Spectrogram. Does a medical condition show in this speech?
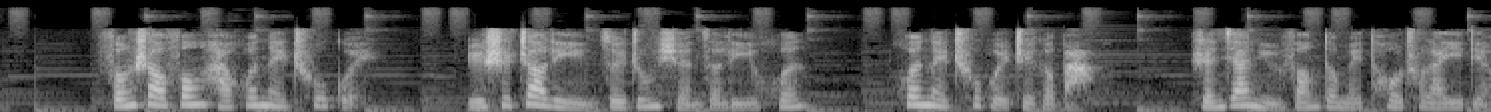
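No.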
